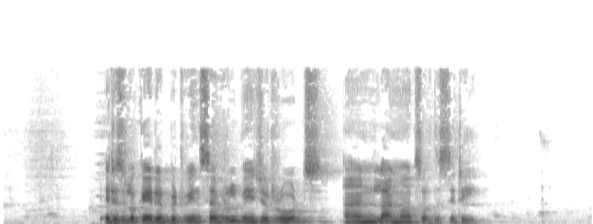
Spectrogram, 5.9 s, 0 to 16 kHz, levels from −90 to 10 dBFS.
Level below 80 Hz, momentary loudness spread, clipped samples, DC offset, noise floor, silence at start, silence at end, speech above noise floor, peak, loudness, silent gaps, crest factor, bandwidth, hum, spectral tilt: -62 dBFS; 13 LU; under 0.1%; under 0.1%; -66 dBFS; 1 s; 1.15 s; 42 dB; -8 dBFS; -24 LUFS; none; 18 dB; 11.5 kHz; none; -5.5 dB/octave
